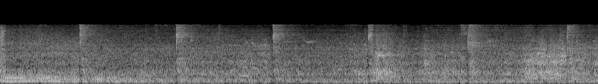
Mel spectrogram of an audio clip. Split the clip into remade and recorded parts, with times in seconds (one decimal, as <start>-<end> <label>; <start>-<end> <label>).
0.0-4.3 recorded; 4.3-5.6 remade; 5.6-6.0 recorded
